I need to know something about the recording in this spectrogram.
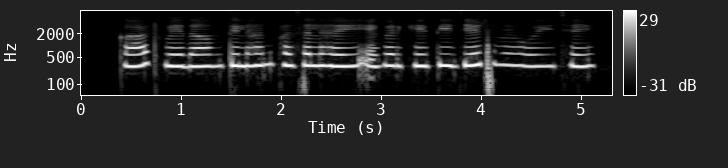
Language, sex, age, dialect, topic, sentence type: Magahi, female, 18-24, Western, agriculture, statement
